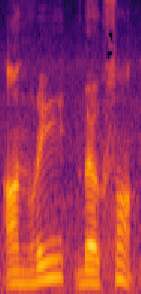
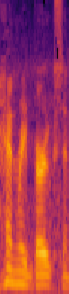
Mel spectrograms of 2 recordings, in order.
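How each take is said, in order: First: The name is pronounced the French way. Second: The name is pronounced the American way. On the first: The speaker calls it right. "I'm pretty sure the first one was correct" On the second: The speaker calls it wrong. "as a very Americanized pronunciation"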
